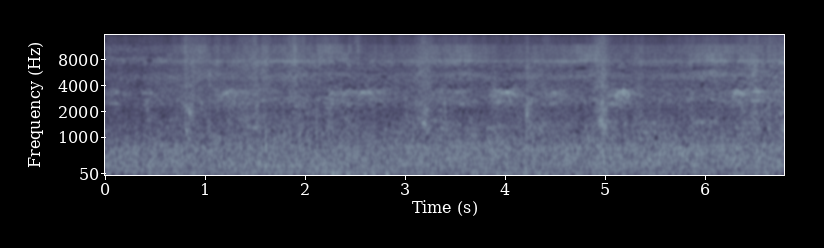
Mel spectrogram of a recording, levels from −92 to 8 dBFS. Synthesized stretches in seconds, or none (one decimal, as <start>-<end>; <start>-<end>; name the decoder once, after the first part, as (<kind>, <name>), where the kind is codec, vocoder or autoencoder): 0.5-1.8 (autoencoder, DAC-VAE); 2.5-3.3; 3.7-6.3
